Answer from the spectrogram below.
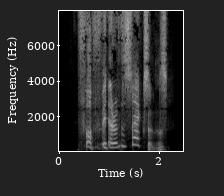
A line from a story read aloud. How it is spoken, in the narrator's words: said Brassy, laughing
